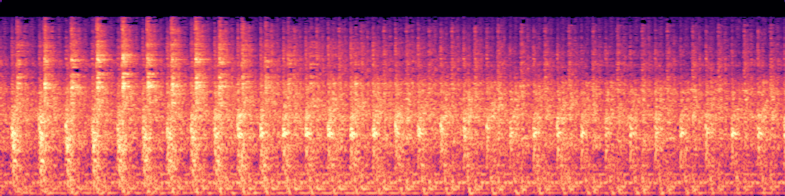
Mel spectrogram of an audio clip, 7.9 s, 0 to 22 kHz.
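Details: 1936 Lister CS 5/1 single-cylinder engine, engine number 15699, rated 600 rpm, running briefly after a rebuild. Slow, even thump at roughly four to five beats a second, with no knocks or misses; normal running.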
